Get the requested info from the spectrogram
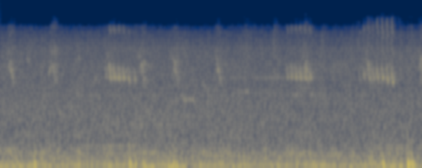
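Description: Small songbirds chirping, with a short rapid trill about three times, over a steady low rumble.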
